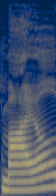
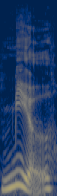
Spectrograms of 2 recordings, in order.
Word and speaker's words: mil: should have been saying not swedish mile but a swedish meal which is how you pronounce it in swedish and um i guess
